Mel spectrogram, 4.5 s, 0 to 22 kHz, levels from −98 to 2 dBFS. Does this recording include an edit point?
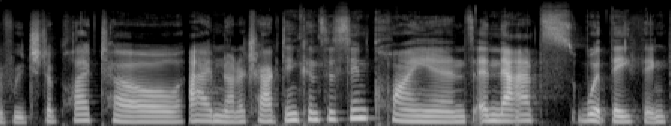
yes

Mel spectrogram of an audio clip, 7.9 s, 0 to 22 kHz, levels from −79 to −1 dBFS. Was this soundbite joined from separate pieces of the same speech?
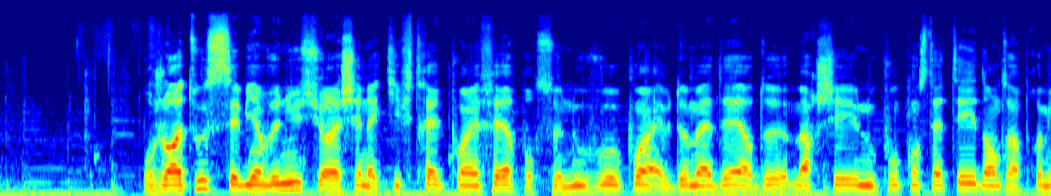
yes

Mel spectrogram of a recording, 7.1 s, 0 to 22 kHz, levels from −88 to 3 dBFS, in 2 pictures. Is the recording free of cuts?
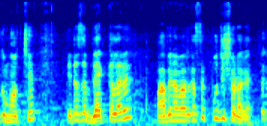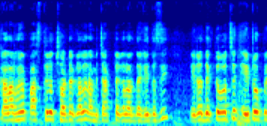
no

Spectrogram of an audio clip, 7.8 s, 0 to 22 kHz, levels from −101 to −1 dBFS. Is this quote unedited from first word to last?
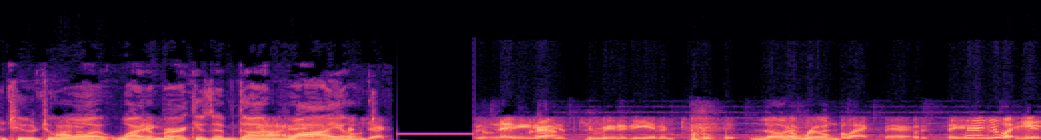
no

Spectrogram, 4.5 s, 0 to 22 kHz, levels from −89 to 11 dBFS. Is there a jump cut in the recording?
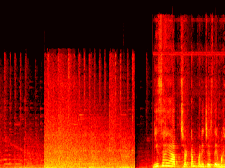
yes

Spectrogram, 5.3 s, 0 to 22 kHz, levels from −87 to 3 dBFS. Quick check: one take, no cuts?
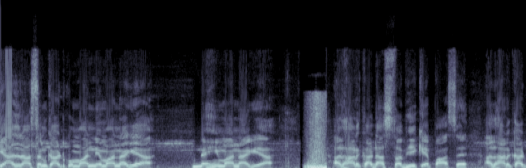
no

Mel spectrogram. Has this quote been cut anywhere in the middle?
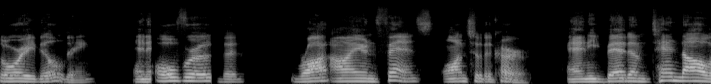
yes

